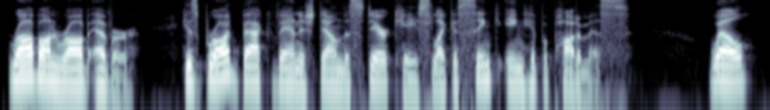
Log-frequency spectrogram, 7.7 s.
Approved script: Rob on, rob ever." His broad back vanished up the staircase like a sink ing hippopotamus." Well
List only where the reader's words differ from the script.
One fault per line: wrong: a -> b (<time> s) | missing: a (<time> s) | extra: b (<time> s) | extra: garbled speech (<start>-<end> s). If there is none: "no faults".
wrong: up -> down (3.2 s)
